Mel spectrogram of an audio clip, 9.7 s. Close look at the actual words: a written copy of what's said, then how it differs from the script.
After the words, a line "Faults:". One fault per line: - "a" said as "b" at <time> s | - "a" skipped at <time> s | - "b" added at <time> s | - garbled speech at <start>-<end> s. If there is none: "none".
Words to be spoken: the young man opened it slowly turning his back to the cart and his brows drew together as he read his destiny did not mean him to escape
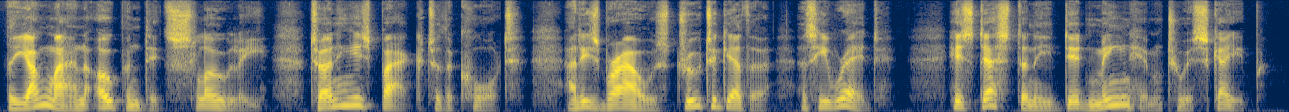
the young man opened it slowly turning his back to the court and his brows drew together as he read his destiny did mean him to escape
Faults:
- "cart" said as "court" at 3.4 s
- "not" skipped at 8.2 s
